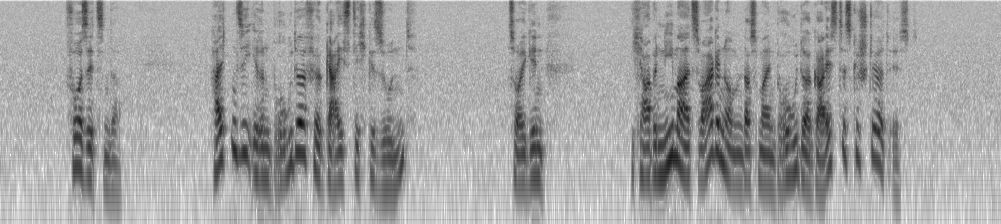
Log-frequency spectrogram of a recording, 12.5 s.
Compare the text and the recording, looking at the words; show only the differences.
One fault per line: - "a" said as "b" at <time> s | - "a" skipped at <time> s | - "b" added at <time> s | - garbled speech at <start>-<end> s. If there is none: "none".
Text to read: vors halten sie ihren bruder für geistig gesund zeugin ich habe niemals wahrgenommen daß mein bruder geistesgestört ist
none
